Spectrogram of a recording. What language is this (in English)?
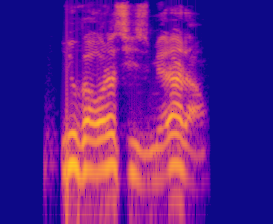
Kabyle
